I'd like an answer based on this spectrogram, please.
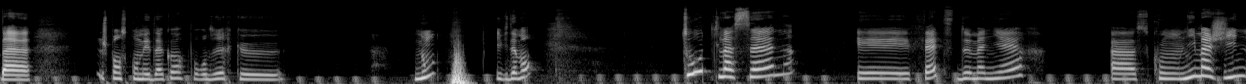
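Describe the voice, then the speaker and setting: With long, frequent pauses, a woman speaks at a very slow pace in a high voice, her intonation lively and her loudness swinging widely. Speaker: video essayist, fan theorist. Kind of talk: video essay on fan theories. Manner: hesitant, many filler sounds.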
